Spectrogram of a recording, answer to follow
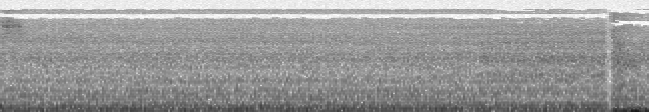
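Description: Steady low rumble of a car heard from inside the cabin, with no distinct events. Near the end it cuts suddenly to a louder, deeper rumble.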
